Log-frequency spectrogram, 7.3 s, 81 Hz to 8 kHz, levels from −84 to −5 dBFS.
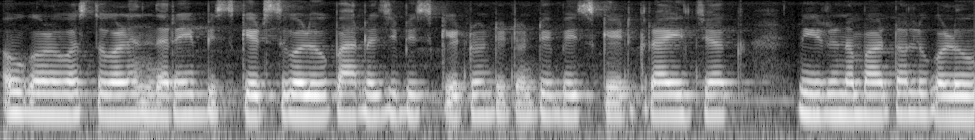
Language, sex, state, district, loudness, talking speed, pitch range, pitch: Kannada, female, Karnataka, Bidar, -17 LUFS, 130 wpm, 175-180 Hz, 180 Hz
